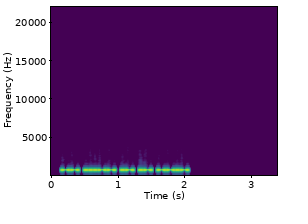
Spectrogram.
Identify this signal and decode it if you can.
Morse code, heard as a keyed tone, about 36 wpm, 700 Hz. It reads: M3AAQ
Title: DXCC-100 Call Signs - 5 Characters - Repeated 3x - 35wpm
